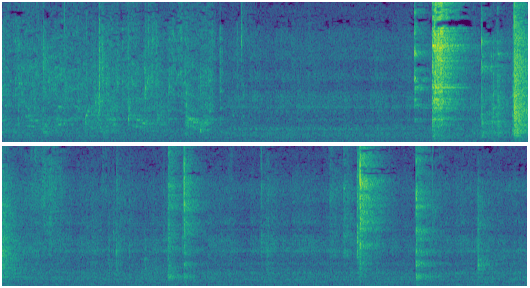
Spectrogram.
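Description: A metal spoon stirs liquid in a large stainless steel pot, then several sharp metal-on-metal clinks of spoon and pot come in the second half.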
